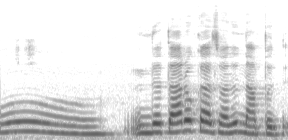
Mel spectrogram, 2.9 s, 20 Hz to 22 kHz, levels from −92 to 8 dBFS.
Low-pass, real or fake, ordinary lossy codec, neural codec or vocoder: 19.8 kHz; real; none; none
